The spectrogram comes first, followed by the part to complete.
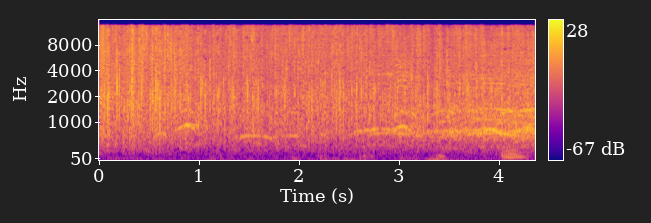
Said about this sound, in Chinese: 我觉得这个时候我们应该给他十秒钟的掌声啊！谢谢，谢谢，谢谢啊！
